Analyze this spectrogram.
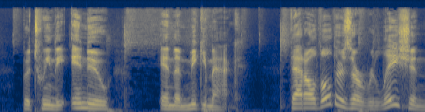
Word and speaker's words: Mi'kmaq: The best I can pronounce their name is Mi'kmaq. That's the best I could do, so please forgive me. Commonly referred to by outsiders as the Mi'kmaq.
